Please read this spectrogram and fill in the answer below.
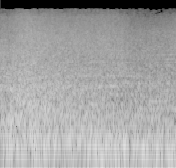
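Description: Churning sea water crashing and rushing in a dense, steady wash of noise, like heavy surf.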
